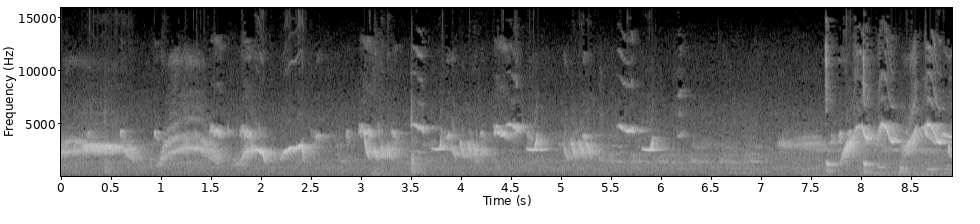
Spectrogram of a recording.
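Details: Chinese hwamei in a cage, singing low on the perch, delivers arched whistled notes and rippling trills in uneven bursts, with brief pauses and a few faint clicks.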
